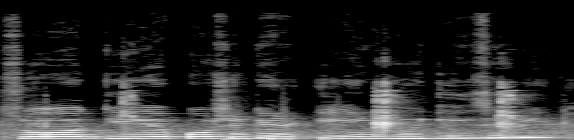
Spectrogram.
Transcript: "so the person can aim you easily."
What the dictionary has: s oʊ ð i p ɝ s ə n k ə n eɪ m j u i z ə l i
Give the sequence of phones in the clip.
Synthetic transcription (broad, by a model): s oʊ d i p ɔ ʃ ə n k ə n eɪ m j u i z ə l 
